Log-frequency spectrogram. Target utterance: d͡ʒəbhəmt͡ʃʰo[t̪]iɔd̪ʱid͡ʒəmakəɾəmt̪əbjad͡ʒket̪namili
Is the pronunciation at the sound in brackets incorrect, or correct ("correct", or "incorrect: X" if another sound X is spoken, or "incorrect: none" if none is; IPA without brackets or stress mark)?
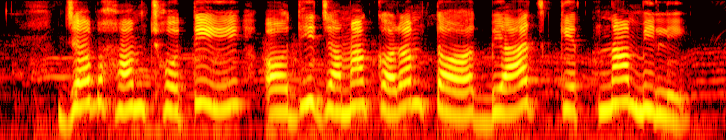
correct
